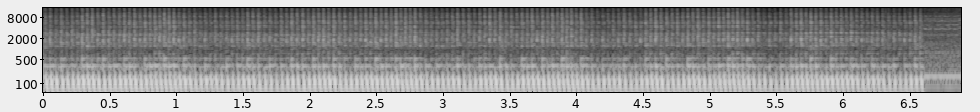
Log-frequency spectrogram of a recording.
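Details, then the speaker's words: Audi S3 1.8T, about 24 years old, after big service and Haldex repair, exhaust refitted: low droning rumble pulsing three to four times a second under the engine note; worn propshaft center bearing, not the joint. "soon as we actually put the exhaust back on Unleased for a while we did manage to he the noise coming from the prop shaft bearing so I'm actually quite glad it's not the joint"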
